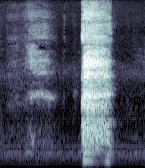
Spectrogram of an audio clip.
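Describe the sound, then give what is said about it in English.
A quick breathy intake is followed by one sharp, loud cough, with no talking around it. “I think one of the other things, sorry, I, am just over here coughing and trying not to sniffle.”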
